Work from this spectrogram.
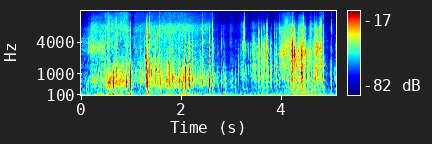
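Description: Fingertips and nails rub the damp pages of an open thin paper magazine and turn them. The result is a quiet, steady run of bright, crinkly rustles and crisp crackles with almost no low end, swelling briefly as each page is turned.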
